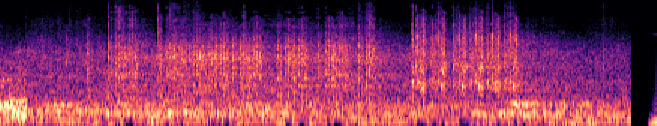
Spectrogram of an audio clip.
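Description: Camera shutters clicking in rapid bursts, about a second in and again near three seconds, over a steady murmur of people in a hall.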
